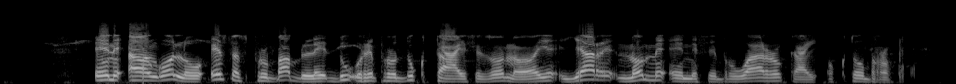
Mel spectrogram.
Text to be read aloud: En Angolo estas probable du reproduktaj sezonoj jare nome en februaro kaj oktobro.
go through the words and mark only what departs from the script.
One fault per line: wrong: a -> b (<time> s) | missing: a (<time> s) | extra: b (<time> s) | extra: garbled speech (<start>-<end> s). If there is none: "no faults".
no faults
